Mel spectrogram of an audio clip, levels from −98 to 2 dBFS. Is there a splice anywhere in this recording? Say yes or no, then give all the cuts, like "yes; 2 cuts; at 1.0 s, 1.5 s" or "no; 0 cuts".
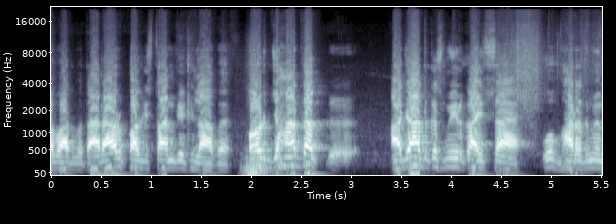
yes; 1 cut; at 1.8 s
